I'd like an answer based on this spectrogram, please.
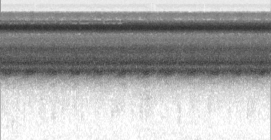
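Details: Unvarying high-pitched sizzle of grasshoppers in forest at Knuckles Reserve, Central Highlands of Sri Lanka, a continuous dense buzz with no breaks or other clear sounds.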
